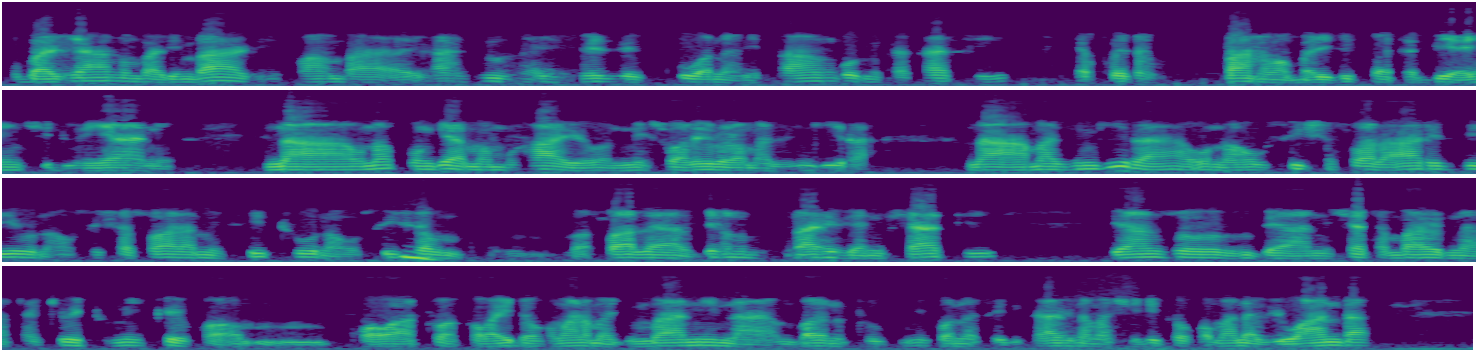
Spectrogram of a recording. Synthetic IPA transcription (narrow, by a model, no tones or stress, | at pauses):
makuɓalianɔmbalimbalikwambalazimaiwɛzɛkuwanamipaŋɡɔmikakatʰi | jakuwɛzakuupanamaɓaɗilikɔjataɓiajaɲ̩t͡ʃiɗuniani | naunapɔɔŋɡɛamambɔhajɔniswalahilɔlamaziŋɡiɾa̰ | namaziŋɡiɾaṵnahusiʃaswalaaɾðiuna̰husiʃaswalamisitʰuːnahusiʃa | maswalajavjanzɔiɾahivjaniʃati | vjanzɔvjaniʃatiambajɔinatakiwaitumikɛkwakwawatuwakawaiɗakwamaːnamaʄumbanina̰mbajɔinatumikwanasɛɾikalinamaʃiɾikakwamaːnajaviwanda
